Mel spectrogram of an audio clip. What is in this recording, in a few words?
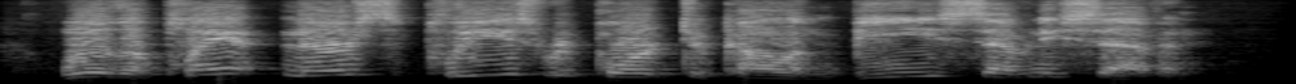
Emergency Human Male Voice Plant Security Dispatch Will The Plant Nurse Please Report To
